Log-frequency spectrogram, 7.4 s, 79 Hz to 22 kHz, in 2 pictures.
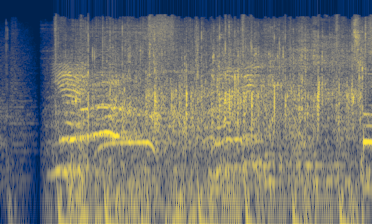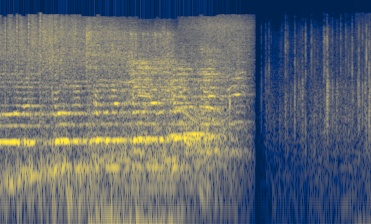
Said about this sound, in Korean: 유일한 10대 출전자 서채연의 도전에 관심이 쏠렸고 응원과 박수가 경기장을 채웠습니다.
